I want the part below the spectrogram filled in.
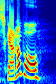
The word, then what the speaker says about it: Skanderborg: Øh, du er fra Skanderborg. – Det stemmer, og du udtalte det så dejligt korrekt.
